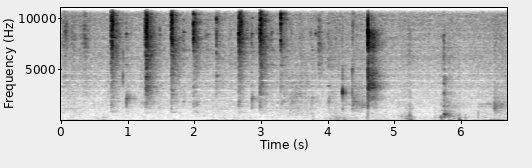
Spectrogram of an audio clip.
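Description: Cooking spray oil bottle being pumped over a lined baking dish: about eight short hissing sprays, roughly three a second, then one more a little later. A few soft knocks follow near the end.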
